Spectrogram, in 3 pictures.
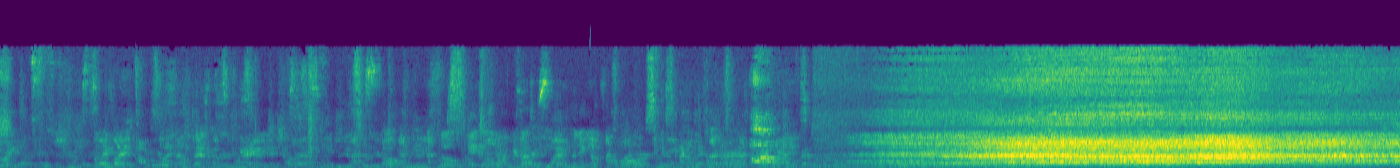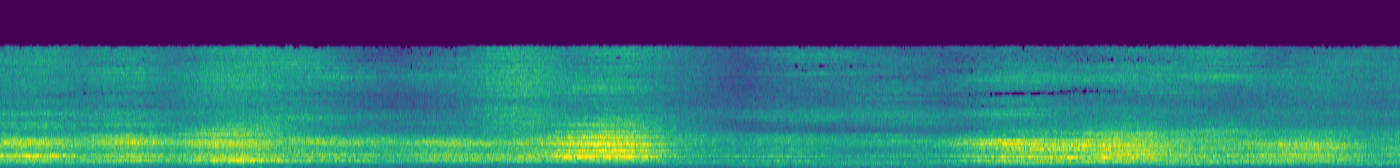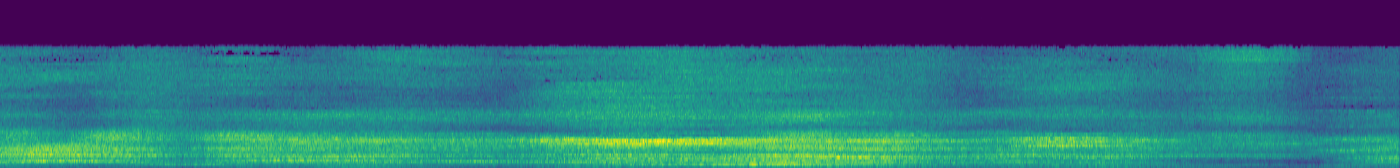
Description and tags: Ghostly Ghouly Screaming
Paulstrecthed recording of a room of people laughing (Audacity). Sounds pretty creepy.
screams, eerie, ghosts, demons, hell, creepy, laughs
